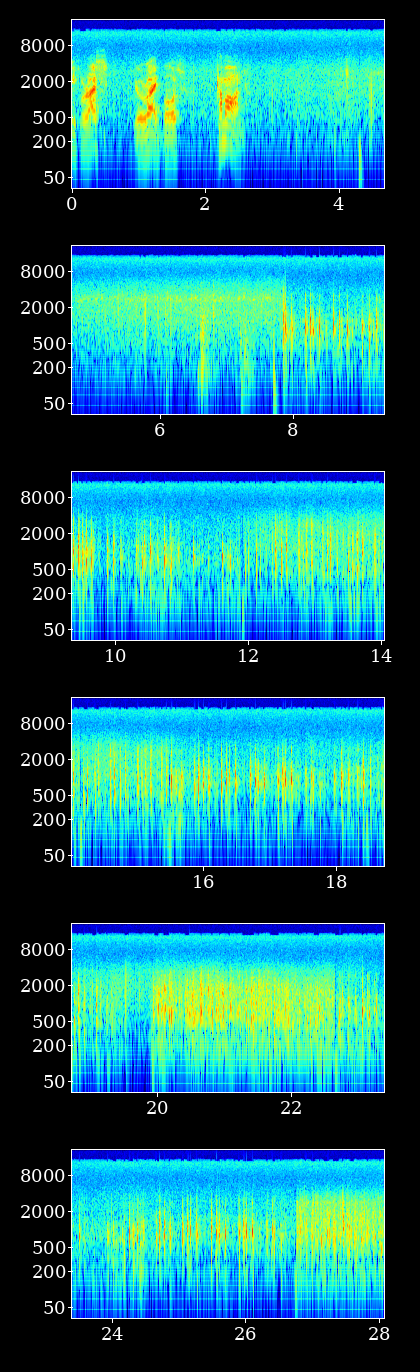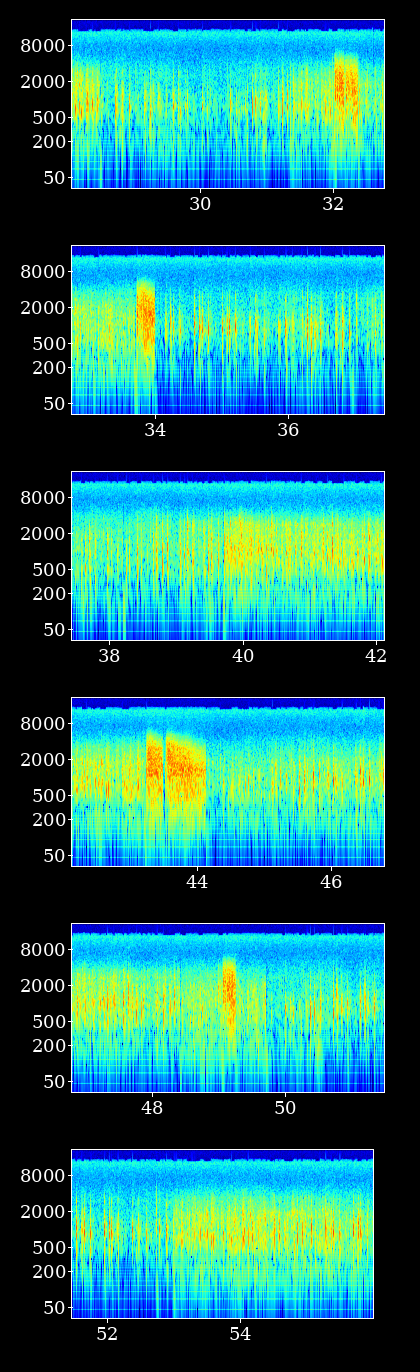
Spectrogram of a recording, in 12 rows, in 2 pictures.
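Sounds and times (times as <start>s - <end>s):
horses galloping on dirt road: 3.9s - 56.0s
loud sharp cracks: 24.0s - 56.0s.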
